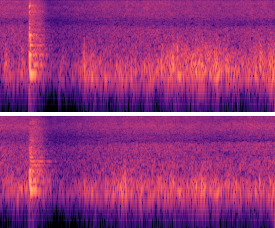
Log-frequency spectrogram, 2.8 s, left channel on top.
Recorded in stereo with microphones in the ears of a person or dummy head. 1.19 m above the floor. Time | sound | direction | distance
0.3 | a snare drum | 50° left (ahead or behind) | 1.4 m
